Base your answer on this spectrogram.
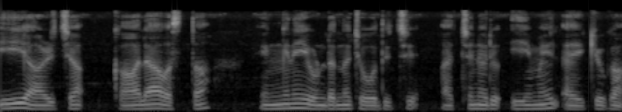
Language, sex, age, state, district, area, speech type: Malayalam, male, 30-45, Kerala, Palakkad, rural, read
